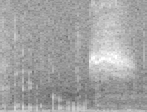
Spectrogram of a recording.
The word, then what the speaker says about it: Bengals: I feel like I always pronounce that wrong. – No, I think it's Bengals.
